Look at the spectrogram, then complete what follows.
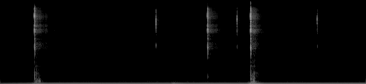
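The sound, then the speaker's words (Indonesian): A cigarette being lit: a handful of sharp, crisp lighter clicks at uneven intervals, two of them heavier strikes with a brief rasp, heard alone with no talking. “Tapi sebelum gue memulai ceritanya, mari kita nyalakan dulu sebatang rokok biar kita rileks.”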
